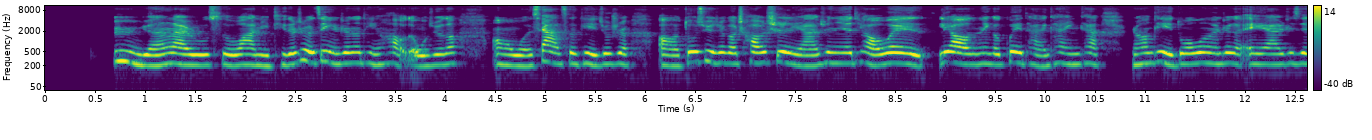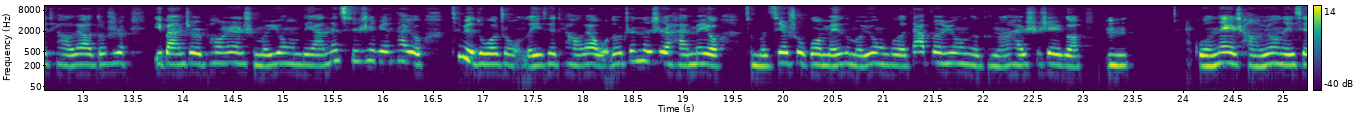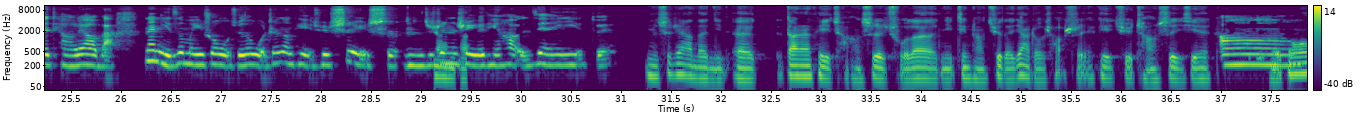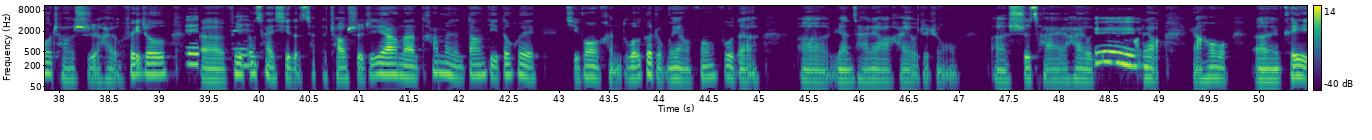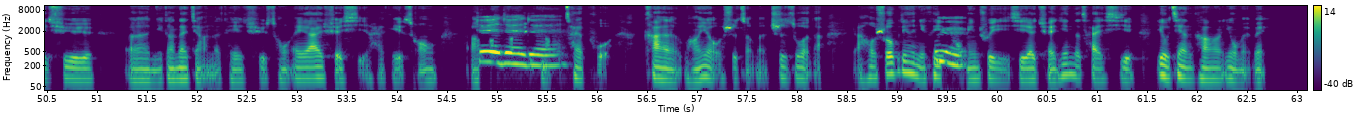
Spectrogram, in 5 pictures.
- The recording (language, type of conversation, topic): Chinese, advice, 你为什么总是难以养成健康的饮食习惯？
- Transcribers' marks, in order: tapping; lip smack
